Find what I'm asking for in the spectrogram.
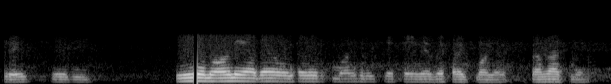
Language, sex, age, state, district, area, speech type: Tamil, male, 18-30, Tamil Nadu, Sivaganga, rural, conversation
